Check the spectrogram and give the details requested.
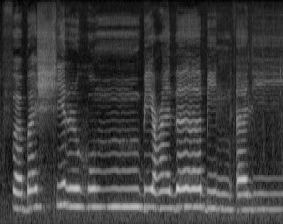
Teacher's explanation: Sembunyikan mim ini serta didengungkan. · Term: Ikhfa syafawi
